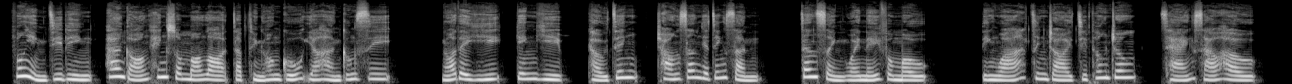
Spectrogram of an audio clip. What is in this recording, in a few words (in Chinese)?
女 彩铃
